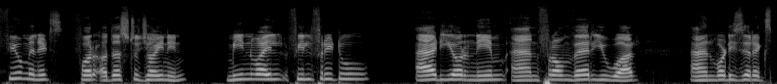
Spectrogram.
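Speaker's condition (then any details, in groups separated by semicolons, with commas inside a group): No condition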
